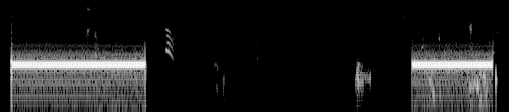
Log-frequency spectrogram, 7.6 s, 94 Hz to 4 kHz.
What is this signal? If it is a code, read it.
Ringback tone (North America), 440 + 480 Hz.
